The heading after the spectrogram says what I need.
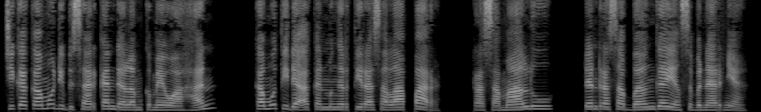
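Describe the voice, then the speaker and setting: A woman voicing a poor, gentle mother who speaks softly and with a trembling voice. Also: mid-range voice, a little fast, clean tone, dry recording, studio quality, lightly acted. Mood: tender. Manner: soft and trembling.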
